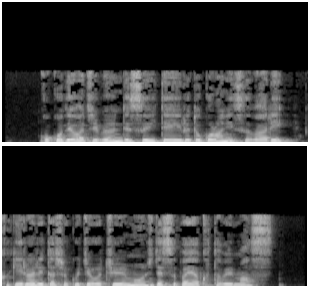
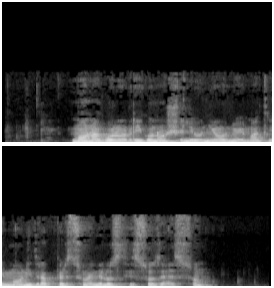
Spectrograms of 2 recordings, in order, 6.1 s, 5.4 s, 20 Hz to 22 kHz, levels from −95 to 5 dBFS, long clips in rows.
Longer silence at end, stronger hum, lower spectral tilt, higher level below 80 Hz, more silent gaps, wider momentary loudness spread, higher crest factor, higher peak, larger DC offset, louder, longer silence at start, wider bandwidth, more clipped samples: second, 0.35 s vs 0.6 s; neither; second, -5 dB/octave vs -8 dB/octave; second, -64 dBFS vs -44 dBFS; neither; second, 6 LU vs 13 LU; about the same, 14 dB vs 16 dB; second, -6 dBFS vs -2 dBFS; neither; about the same, -20 LUFS vs -18 LUFS; second, 0.4 s vs 0.7 s; about the same, 11.5 kHz vs 11.5 kHz; neither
